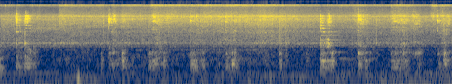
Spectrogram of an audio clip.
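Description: Cabbage curry cooking in a wok, with a loud, steady sizzle of frying throughout and repeated scraping stirs and light clatter on top, close up and with no talking.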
